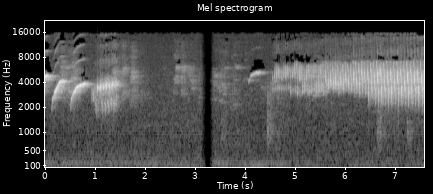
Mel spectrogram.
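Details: Belgian canary, lazy song style: a few bright arched notes, a quiet pause with faint soft notes, then a long fast trill that grows steadily louder.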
